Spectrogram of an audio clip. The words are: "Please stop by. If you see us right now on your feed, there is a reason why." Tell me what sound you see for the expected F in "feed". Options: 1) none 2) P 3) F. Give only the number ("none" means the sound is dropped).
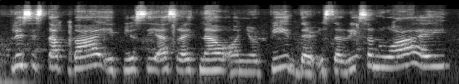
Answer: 2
